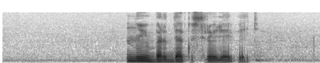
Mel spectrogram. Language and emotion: Russian, neutral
